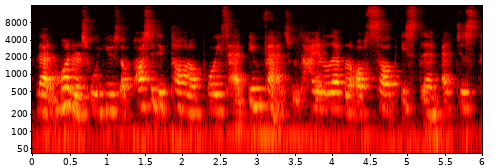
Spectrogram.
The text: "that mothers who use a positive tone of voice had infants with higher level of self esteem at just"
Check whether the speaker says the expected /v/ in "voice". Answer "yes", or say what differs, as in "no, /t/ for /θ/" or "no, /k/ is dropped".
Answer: no, /b/ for /v/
